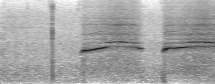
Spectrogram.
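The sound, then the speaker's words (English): A person whistles two rising, sustained notes imitating the call of a blue duck while hunting for the bird, each note about half a second long with a brief gap between, clear, with no talking. “whistle like that. That's a pretty poor imitation, but. We're on the hunt for a feel, a blue duck.”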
